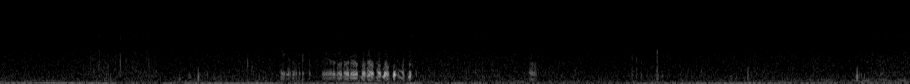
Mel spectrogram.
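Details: Empty stomach growling, recorded while the person was lying awake trying to sleep: a brief, low, gurgling rumble over quiet room hiss (borborygmi).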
